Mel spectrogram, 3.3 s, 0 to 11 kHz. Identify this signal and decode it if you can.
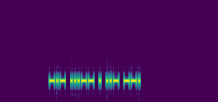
Morse code, heard as a keyed tone, about 46 wpm, 700 Hz. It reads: K3EUG
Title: USA Call Signs - 5 Characters - 45wpm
